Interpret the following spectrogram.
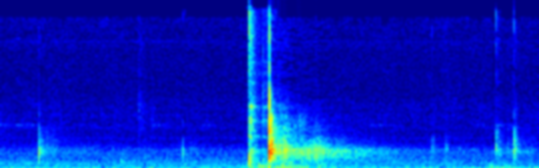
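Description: Chinese eight-ball break shot: about two seconds in, a sharp crack of the cue tip on the cue ball, followed a split second later by a louder crack as the cue ball hits the rack and the balls clatter apart. A few lighter clicks of balls knocking together follow near the end.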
